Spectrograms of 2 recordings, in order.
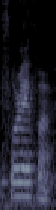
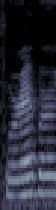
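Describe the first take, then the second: First: The final R is dropped, ending in a vowel. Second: The final R sound is pronounced. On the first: "you would say forever" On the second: "instead of forever"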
